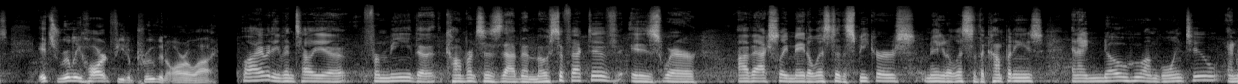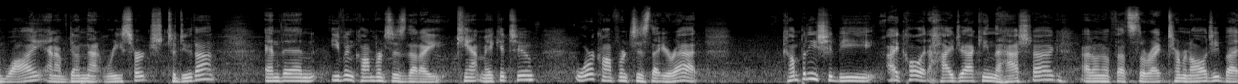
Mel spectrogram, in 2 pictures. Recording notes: Recorded live. Podcast pavilion.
